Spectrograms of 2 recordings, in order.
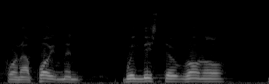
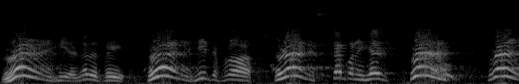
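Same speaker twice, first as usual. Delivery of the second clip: rising higher and higher with each crash; wild build-up; 11 semitones higher than usual. Acted. Teller acting out the elephant beating up the lion, climbing ever higher. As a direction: pile on the mayhem faster and higher.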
